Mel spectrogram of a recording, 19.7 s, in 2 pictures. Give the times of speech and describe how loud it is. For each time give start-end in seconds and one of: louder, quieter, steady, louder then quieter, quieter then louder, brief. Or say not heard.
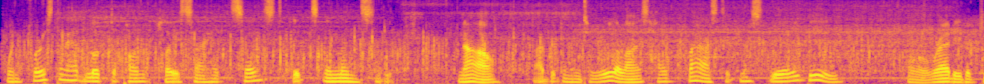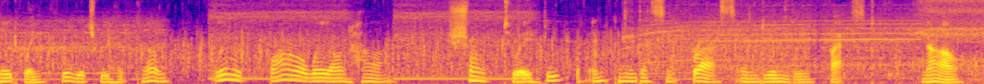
0.1-19.6 steady.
